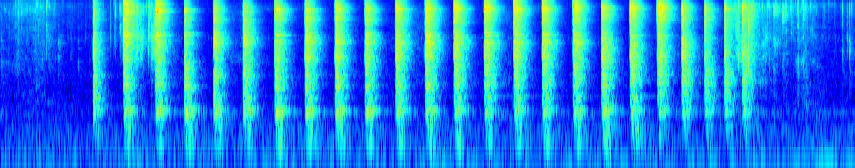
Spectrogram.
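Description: A ratchet clicks rapidly and evenly on metal.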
